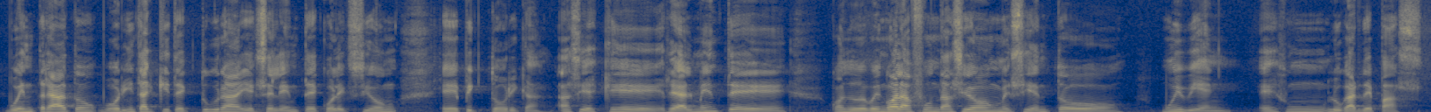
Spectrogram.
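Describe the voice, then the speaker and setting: Older Puerto Rican woman, smooth voice. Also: low voice, takes it slowly, a little mellow. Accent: Puerto Rican Spanish. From Puerto Rico. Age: 70s. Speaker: interviewee, retired cultural director. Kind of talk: oral history interview. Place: boardroom.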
